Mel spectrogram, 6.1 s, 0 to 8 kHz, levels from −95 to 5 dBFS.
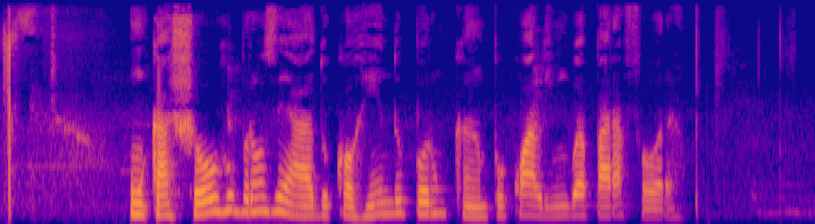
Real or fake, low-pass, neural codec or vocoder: real; 7.2 kHz; none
